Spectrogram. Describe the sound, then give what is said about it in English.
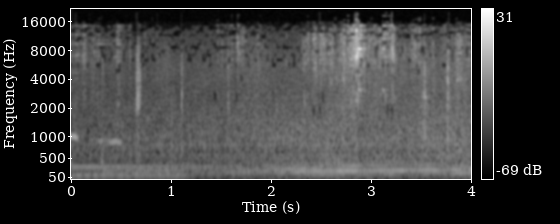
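A faint jingle of keys and a quick metallic click as a man unlocks the door of a van outfitted like a small motorhome, over a steady low hum, followed by a soft rustle as he opens the door. “He unlocks the door and opens it.”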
